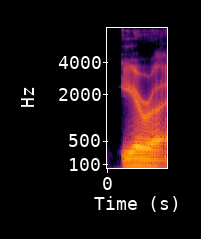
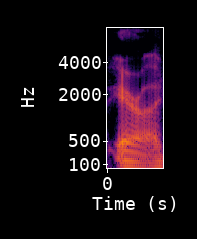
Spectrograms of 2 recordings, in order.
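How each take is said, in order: First: It is said so it does not sound like 'error'. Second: It is said so it sounds like 'error'. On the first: "I'm beginning to say era" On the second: "era sounds like you might be saying era, error"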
